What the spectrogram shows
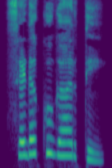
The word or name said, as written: ಸೆಡಕುಗಾರ್ತಿ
